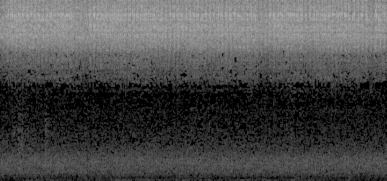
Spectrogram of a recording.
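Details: Steady, piercing insect trill from crickets stridulating with their wings, a dense unbroken high whine with slight rhythmic flutter and a gentle background hiss, nothing else standing out.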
